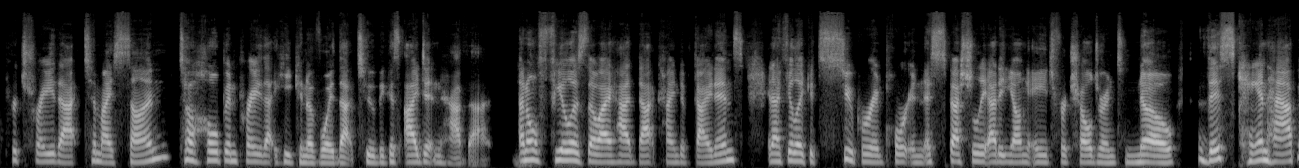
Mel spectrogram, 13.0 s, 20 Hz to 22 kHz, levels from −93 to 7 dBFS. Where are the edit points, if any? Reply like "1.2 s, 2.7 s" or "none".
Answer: 1.7 s, 11.9 s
